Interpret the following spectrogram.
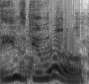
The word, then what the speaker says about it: Yves Guillemot: No, it was Yves Guillemot.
